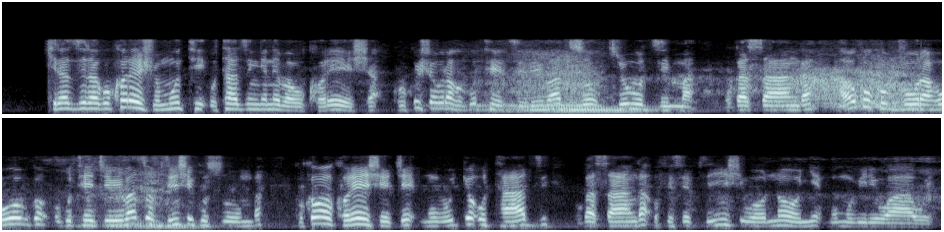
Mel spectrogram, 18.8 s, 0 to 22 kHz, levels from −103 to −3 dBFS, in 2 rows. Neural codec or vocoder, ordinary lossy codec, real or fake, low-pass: none; AAC, 48 kbps; real; 5.4 kHz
